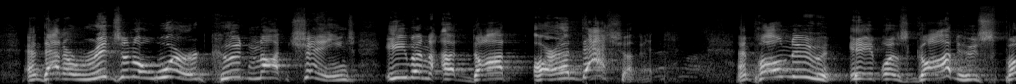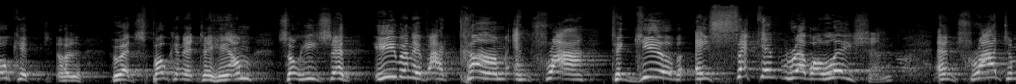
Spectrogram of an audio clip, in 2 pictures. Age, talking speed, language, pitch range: 50-69, 140 wpm, English, 240-315 Hz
